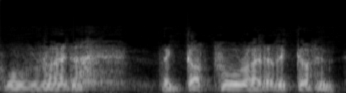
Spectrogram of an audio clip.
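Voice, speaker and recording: An actor playing a suave, brooding gentleman secret agent in a 1970s radio drama, clipped and wry. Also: deep voice, fairly even intonation, measured pace, slightly rough. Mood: grim. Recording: narrow muffled 1970s radio recording.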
